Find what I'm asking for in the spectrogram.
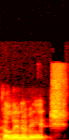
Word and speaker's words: Vulinovich: Yeah, so imagine having a surname like Vulinovich.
